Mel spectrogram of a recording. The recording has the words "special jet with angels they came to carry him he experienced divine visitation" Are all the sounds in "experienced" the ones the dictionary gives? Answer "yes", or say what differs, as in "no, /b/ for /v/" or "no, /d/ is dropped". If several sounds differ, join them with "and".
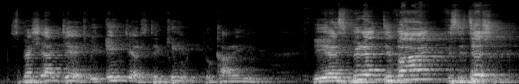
no, /k/ is dropped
